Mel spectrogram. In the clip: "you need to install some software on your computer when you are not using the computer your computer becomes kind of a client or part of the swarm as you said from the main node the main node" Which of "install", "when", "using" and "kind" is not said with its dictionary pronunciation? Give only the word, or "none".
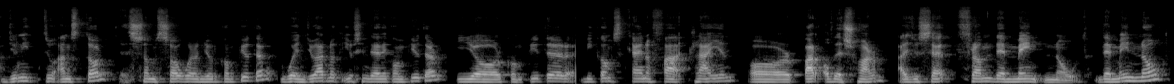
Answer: using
